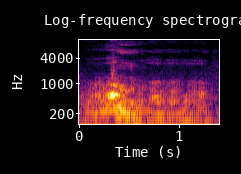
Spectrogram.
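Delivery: low "vroom" of a boat starting; deep imitated motor revs; motor noise. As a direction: imitate an engine rumbling, then fading.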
